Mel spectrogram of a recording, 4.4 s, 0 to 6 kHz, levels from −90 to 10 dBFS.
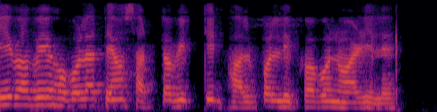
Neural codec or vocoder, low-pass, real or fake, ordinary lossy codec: vocoder, 44.1 kHz, 128 mel bands every 256 samples, BigVGAN v2; 5.4 kHz; fake; AAC, 24 kbps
